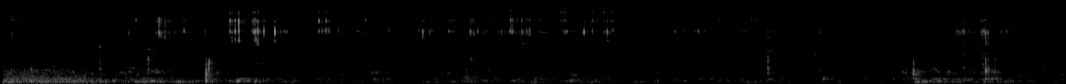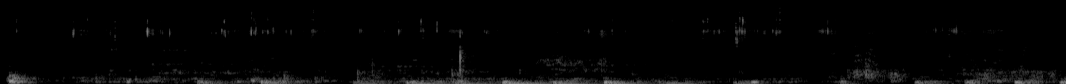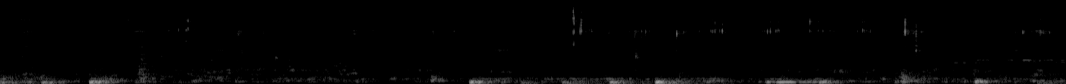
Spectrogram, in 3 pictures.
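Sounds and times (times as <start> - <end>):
puppy crunching a treat: 1.3 - 6.2, 11.4 - 20.8.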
